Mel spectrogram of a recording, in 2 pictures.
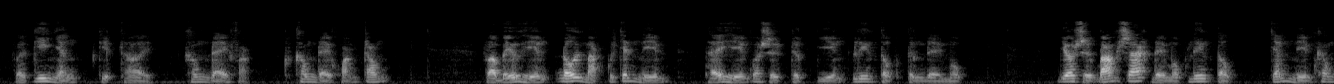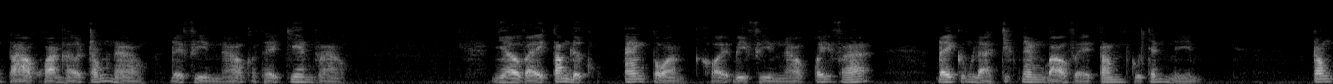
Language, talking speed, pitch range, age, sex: Vietnamese, 175 wpm, 90-130 Hz, 30-49, male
